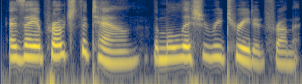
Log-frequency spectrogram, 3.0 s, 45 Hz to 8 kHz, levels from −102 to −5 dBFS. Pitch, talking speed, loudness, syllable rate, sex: 210 Hz, 200 wpm, -17 LUFS, 5.9 syllables/s, female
